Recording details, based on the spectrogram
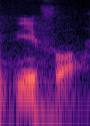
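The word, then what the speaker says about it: Vieux Fort: understand um and why I just refuse to say view and always say V4.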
